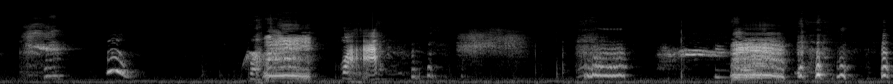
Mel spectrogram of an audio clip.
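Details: A pet military macaw, playing with bathroom towels indoors, gives bursts of raspy, laugh-like chuckles, a few squawks and a short steady coo, with a person's voice and a low hum.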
